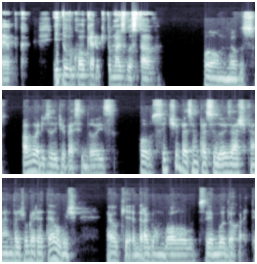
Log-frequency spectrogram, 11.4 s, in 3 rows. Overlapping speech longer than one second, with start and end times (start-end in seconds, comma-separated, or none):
none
